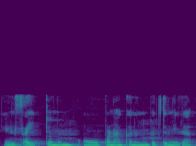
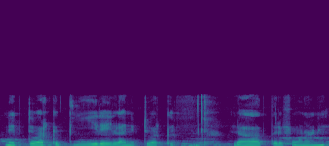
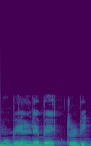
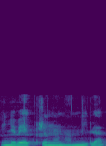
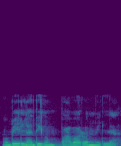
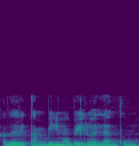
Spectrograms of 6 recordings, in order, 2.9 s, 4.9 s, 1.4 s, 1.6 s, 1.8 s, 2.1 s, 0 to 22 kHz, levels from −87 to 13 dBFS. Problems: low volume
